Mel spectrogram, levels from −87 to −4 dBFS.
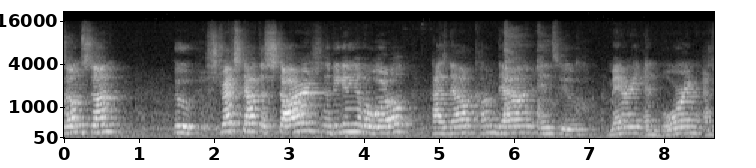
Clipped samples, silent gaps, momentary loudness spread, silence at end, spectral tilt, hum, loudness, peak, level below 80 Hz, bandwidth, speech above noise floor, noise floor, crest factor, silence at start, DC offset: under 0.1%; none; 12 LU; 0 s; -4 dB/octave; none; -18 LUFS; 0 dBFS; -48 dBFS; 16.5 kHz; 22 dB; -40 dBFS; 18 dB; 0 s; under 0.1%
